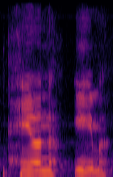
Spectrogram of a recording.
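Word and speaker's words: פנים: The word showbread is actually pronounced pan-im, and the word is pei-nun, yod mem, the yod mem being the plural ending of pei-nun, which is pan.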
